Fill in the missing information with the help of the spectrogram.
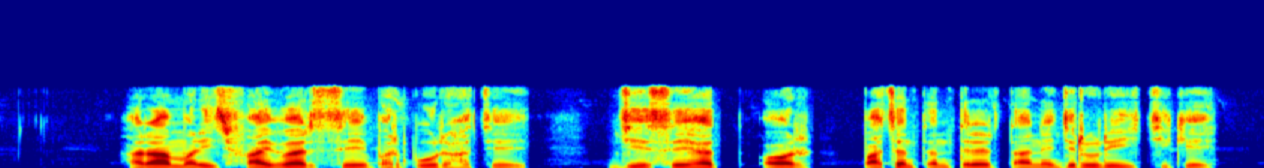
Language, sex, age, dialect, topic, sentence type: Magahi, male, 25-30, Northeastern/Surjapuri, agriculture, statement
